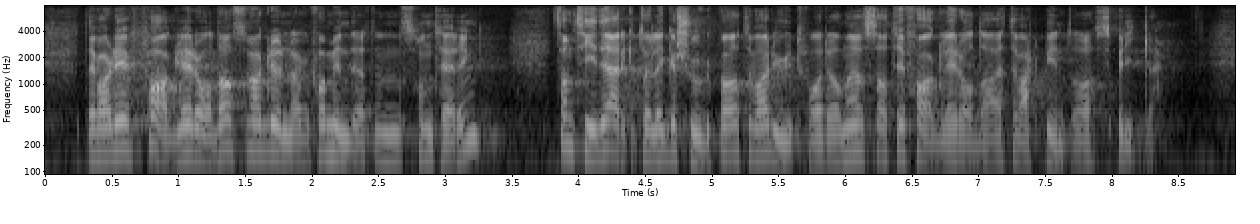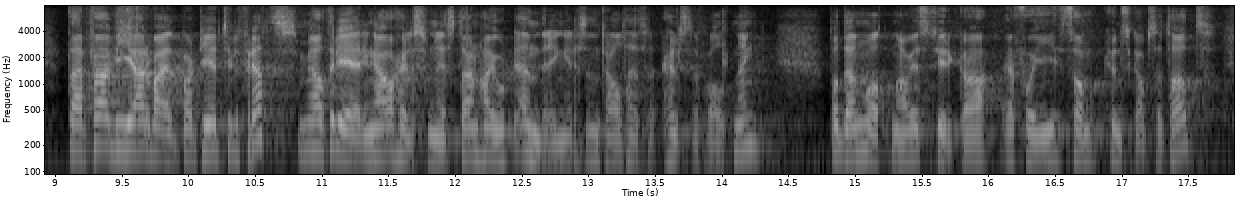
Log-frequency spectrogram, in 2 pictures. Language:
Norwegian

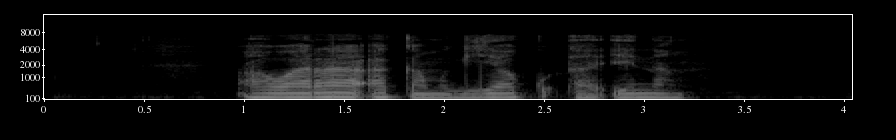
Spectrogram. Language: Wuzlam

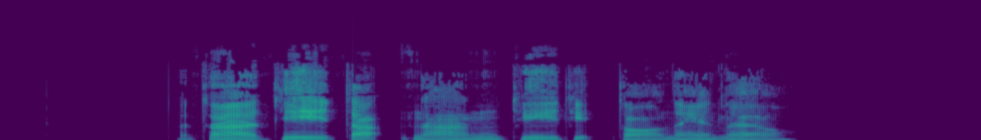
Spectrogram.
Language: Thai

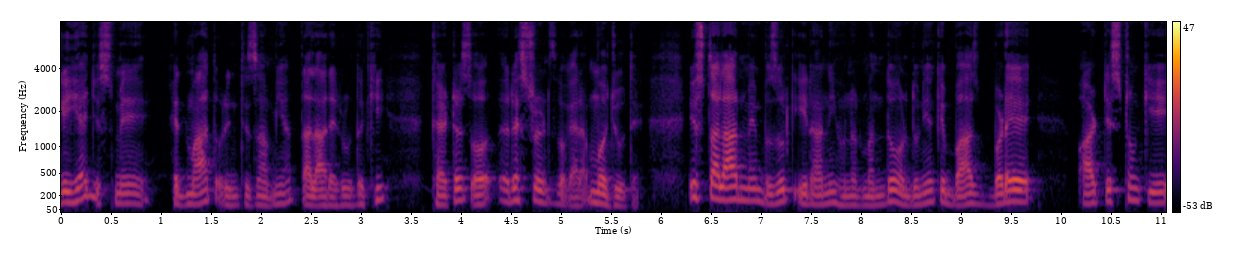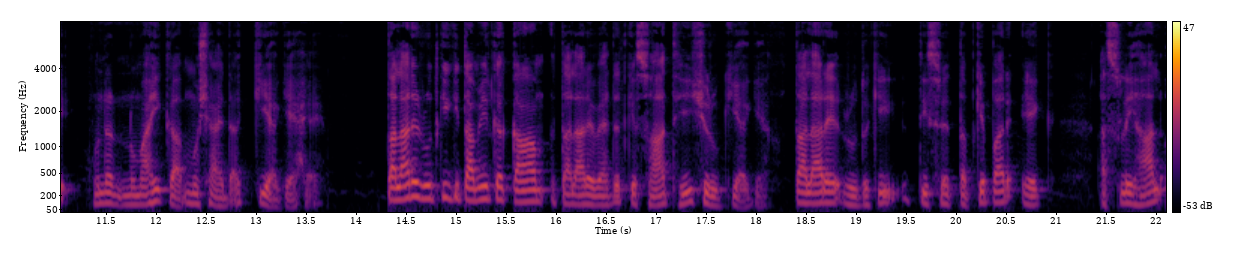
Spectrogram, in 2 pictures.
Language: Urdu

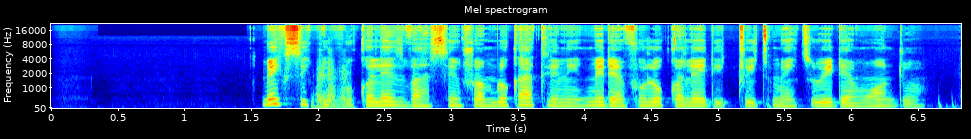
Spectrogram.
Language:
Nigerian Pidgin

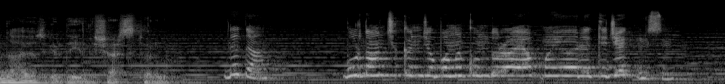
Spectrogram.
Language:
Turkish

